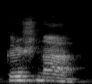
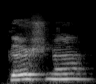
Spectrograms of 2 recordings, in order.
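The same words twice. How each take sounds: First: Krishna with long open final A; 'krish-NAA' for feminine Krishna; feminine form. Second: Krishna with short final A; loud, high Krishna, stressed on first syllable; 'KRISH-na' for masculine Krishna; masculine form. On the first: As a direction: stretch the last A in Krishna. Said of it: "é o feminino do nome". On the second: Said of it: "Paulo, Paula, Cláudio, Cláudia". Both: Shown as a demonstration.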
